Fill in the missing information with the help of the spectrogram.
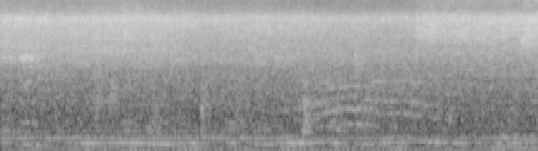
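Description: Steady sizzling hiss from a pan of frying onions as raw chicken pieces are dropped in, a little brighter about four seconds in.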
